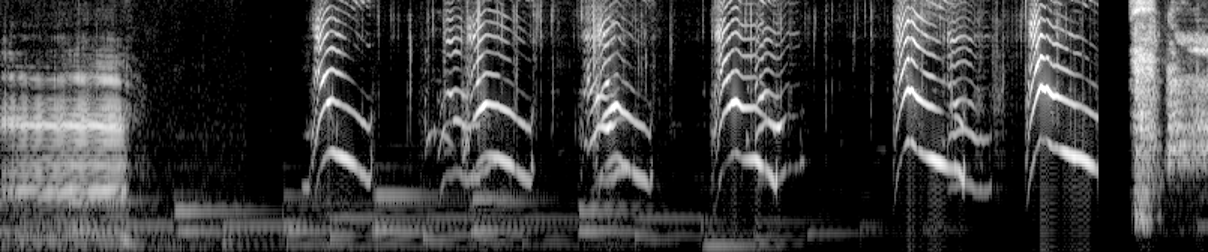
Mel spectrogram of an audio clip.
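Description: Kittens meowing: six high meows, each rising then falling in pitch, over soft piano music. A short rough animal call comes right at the start, and harsh noisy bursts come near the end.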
